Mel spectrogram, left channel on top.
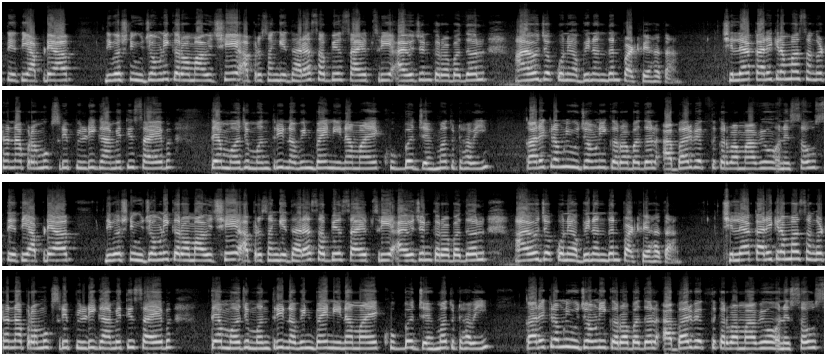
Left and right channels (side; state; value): both; normal; correlation 0.24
